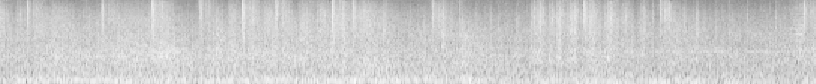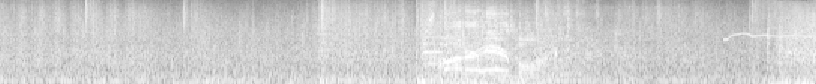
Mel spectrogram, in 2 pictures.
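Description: Sea waves rush against a moving ship's hull.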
